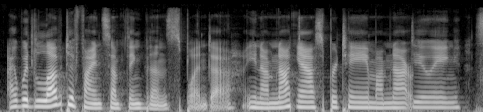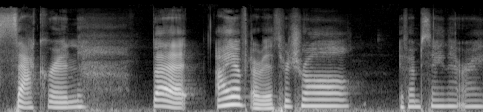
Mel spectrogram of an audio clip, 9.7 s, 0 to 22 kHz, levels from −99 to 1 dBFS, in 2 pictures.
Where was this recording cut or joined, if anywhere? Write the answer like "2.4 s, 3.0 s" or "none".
1.5 s, 3.0 s, 4.1 s, 7.3 s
